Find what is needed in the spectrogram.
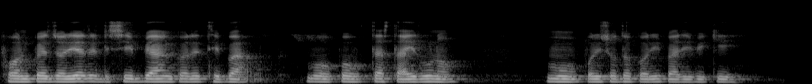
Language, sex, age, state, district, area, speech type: Odia, male, 45-60, Odisha, Kandhamal, rural, read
